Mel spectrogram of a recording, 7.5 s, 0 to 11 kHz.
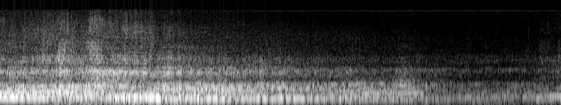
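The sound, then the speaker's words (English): A race car at a sports car race at Laguna Seca rumbles past with a deep, steady engine drone that slowly drops lower and fades. “Robbie Fawley goes out in the 96 Turner BMW. No doubting what that is rumbling past us.”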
